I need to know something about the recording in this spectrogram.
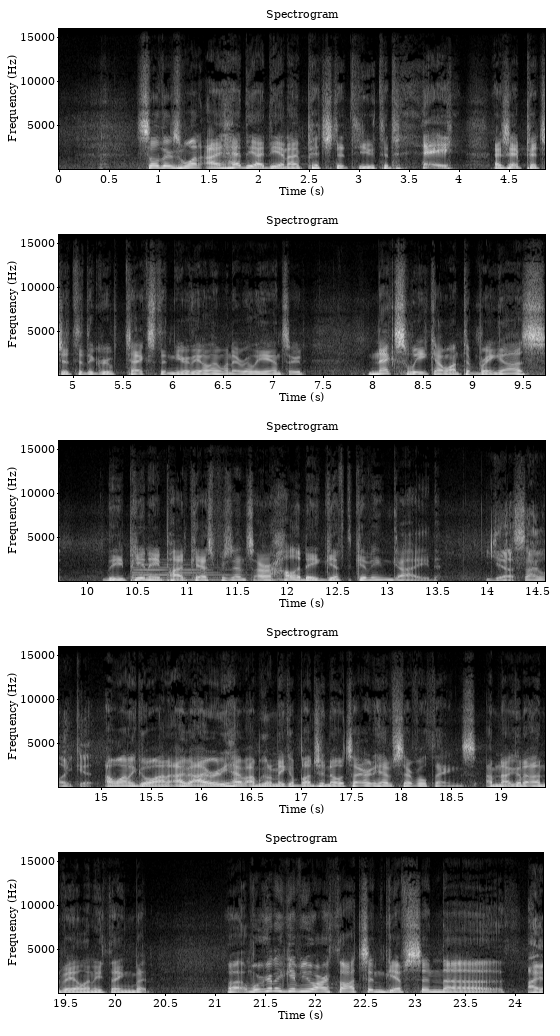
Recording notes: Recorded in Deckerville at the Silver Tavern, the Olde STD on a Monday night.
